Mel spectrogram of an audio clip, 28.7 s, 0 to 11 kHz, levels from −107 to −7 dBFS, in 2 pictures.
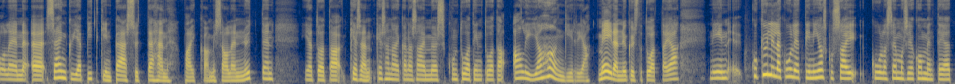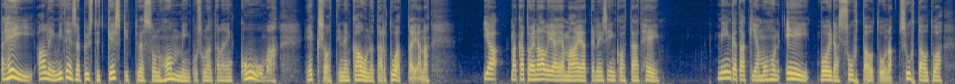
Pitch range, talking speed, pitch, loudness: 160-220 Hz, 145 wpm, 180 Hz, -23 LUFS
